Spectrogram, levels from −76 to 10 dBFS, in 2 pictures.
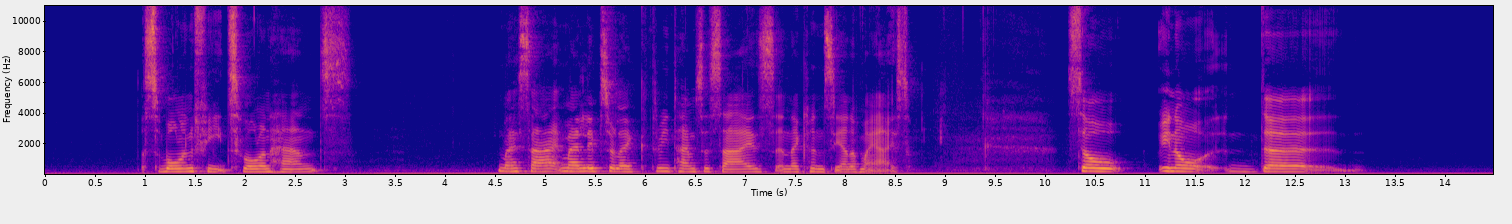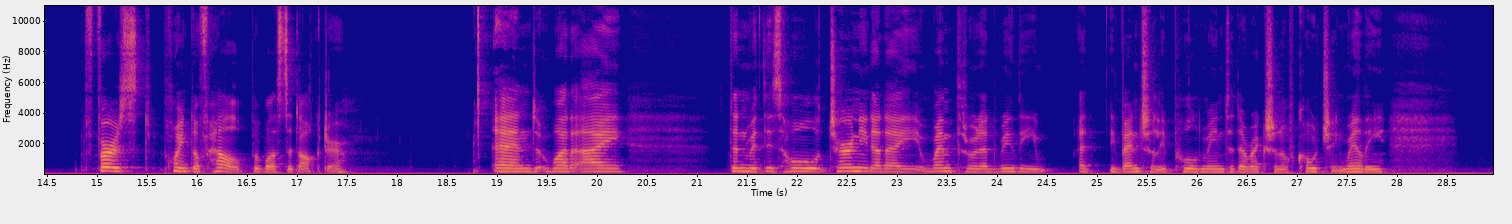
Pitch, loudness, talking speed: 185 Hz, -20 LUFS, 115 wpm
